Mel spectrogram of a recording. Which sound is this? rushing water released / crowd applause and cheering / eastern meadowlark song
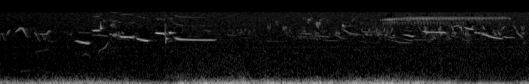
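eastern meadowlark song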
